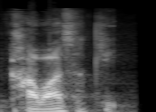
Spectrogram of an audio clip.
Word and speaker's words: 川崎: 第四款摩托车呢，叫川崎，日本念作是 Kawasaki。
